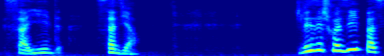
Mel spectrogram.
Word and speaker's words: Saïda: Dans la série Magnifiques prénoms arabes, voici le tour des Saïd, Saïda, prononcé Saïd, Sadia.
